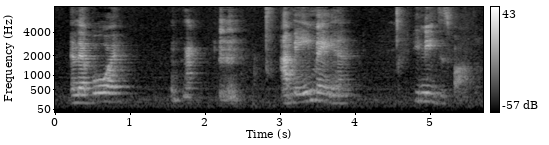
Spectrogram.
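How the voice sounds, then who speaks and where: The background has noticeable noise. A woman talks at a fairly slow pace. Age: 40s. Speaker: spoken word artist. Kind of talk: spoken word letter to younger self. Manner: casual, sassy.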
